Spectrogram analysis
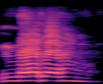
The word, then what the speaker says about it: Metyr: Alright, Meta. They kind of pronounce Metyr like Metyr. Metyr. Like meta.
